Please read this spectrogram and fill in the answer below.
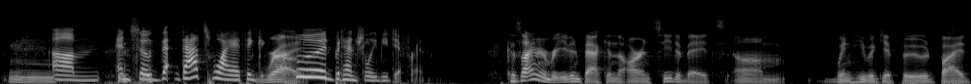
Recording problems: muffled; slightly; fading above 3.5 kHz

